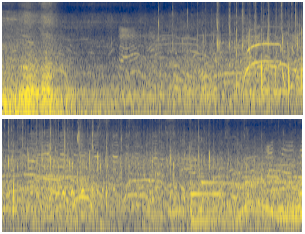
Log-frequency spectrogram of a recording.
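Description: Fireworks boom and crackle in the distance.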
